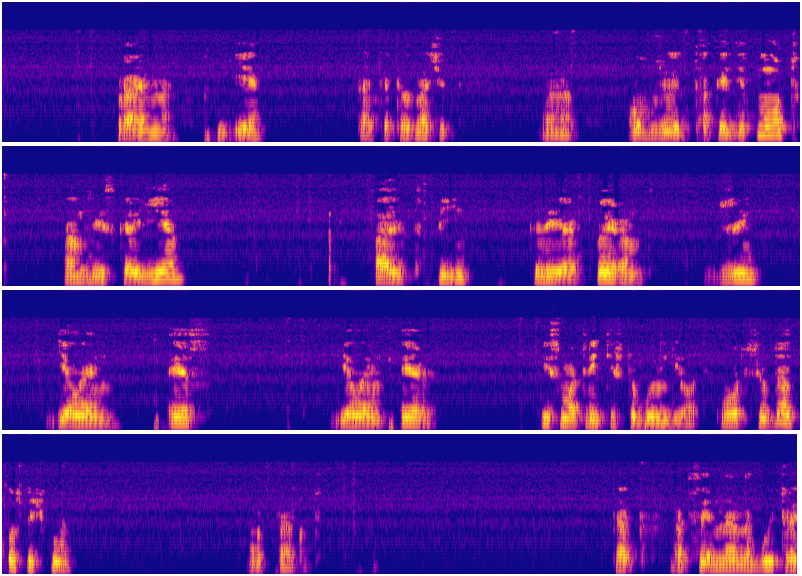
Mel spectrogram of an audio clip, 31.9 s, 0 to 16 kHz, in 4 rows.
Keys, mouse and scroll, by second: 0.8 click, 1.9 e, 3.5 click, 5.5-6.9 drag, 7.9 click, 8.8 e, 10.3 click, 12.0 alt+p, 14.8-16.2 drag, 17.4 s, 19.8 r, 21.1 click, 22.3 g, 23.9 click, 26.8 shift+middle click.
